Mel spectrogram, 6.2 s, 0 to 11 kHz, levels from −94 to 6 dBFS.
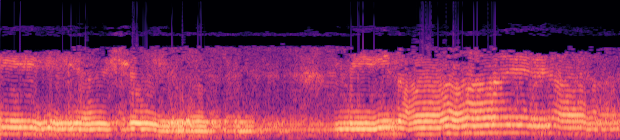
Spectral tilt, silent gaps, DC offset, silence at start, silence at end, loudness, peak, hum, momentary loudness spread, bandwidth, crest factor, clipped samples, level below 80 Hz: -10.5 dB/octave; none; under 0.1%; 0 s; 0 s; -9 LUFS; 0 dBFS; none; 9 LU; 3.7 kHz; 8 dB; 0.2%; -42 dBFS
